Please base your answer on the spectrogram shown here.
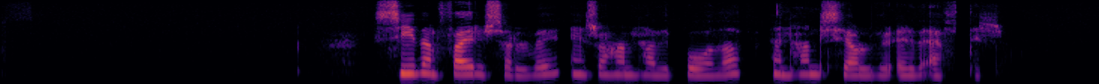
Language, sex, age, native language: Icelandic, female, 20-29, Icelandic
